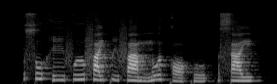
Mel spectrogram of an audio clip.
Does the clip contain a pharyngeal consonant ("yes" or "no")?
no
